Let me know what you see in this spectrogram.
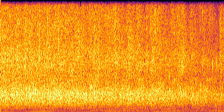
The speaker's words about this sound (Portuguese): Glória a Deus. Pode aplaudir o Senhor. Glória a Deus.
